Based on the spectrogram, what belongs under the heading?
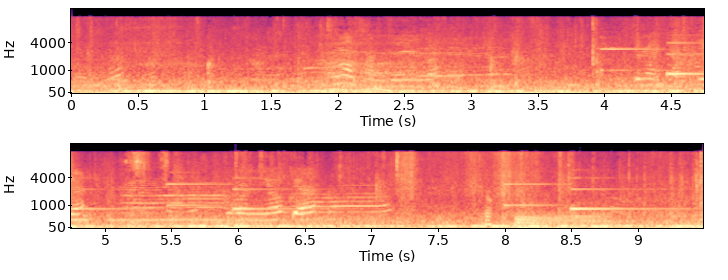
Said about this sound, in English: First of all, the ringing you keep hearing is it makes that noise when somebody opens the front door, and every time it rings, the people who work in the store pretty much say without even realizing it, they say "Irashaimase,"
